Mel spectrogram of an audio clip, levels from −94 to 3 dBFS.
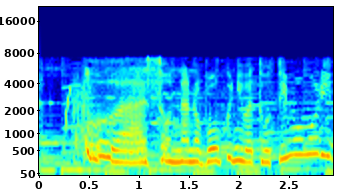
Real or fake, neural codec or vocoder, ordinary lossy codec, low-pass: real; none; none; 7.2 kHz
